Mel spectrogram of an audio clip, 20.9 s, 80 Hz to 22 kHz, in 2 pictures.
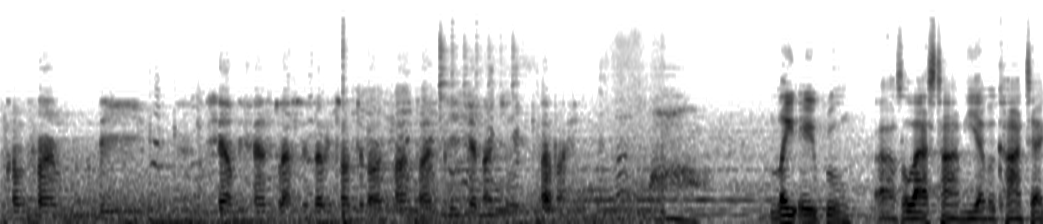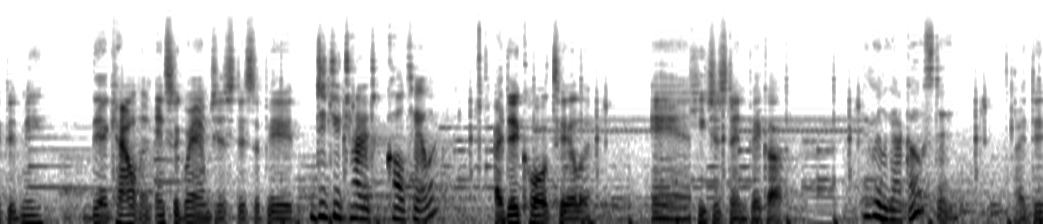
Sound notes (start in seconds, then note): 17.6 line ringing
